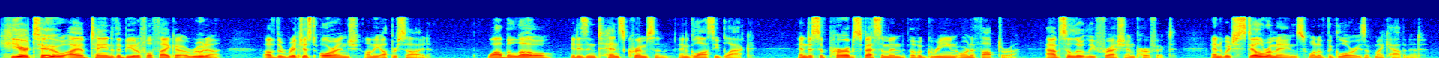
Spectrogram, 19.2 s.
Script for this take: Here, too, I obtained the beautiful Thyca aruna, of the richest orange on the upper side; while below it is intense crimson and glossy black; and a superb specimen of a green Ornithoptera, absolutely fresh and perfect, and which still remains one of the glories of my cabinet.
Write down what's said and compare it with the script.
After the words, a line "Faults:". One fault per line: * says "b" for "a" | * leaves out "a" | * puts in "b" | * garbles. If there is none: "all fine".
Here, too, I obtained the beautiful Thyca aruna, of the richest orange on the upper side; while below it is intense crimson and glossy black; and a superb specimen of a green Ornithoptera, absolutely fresh and perfect, and which still remains one of the glories of my cabinet.
Faults:
all fine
